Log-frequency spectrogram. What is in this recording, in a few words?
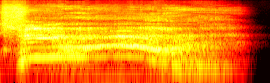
Attack Effort Heavy; Tau; Dax; Battle Barks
